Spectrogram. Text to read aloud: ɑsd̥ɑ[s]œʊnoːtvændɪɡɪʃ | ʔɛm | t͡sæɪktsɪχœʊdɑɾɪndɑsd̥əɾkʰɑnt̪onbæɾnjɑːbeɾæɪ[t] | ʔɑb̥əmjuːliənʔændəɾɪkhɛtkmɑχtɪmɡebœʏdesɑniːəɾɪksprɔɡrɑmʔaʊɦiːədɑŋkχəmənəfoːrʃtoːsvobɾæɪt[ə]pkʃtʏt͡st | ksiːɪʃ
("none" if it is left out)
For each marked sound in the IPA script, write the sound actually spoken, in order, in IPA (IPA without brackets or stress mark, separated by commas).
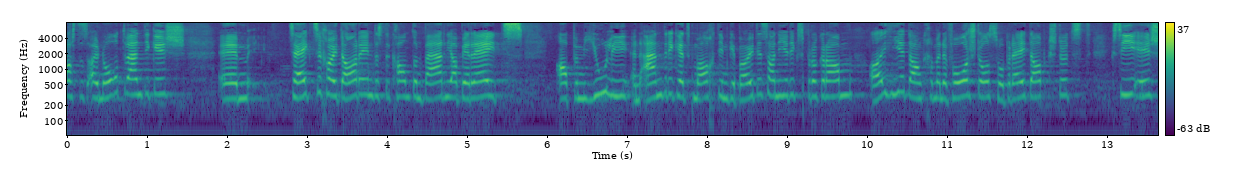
s, t͡s, ɑ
